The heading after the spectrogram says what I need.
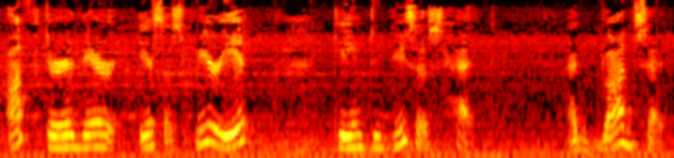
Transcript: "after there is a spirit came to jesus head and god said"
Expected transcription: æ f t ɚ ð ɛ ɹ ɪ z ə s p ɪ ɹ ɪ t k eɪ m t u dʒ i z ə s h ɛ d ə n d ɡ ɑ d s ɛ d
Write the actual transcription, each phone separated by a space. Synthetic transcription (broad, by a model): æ f t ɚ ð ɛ ɹ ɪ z ə s p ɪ ɹ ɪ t k eɪ m t u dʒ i s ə s h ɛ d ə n ɡ ɑ d s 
